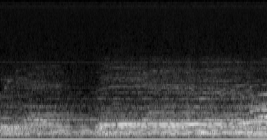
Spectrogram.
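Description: Choir singing long held chords in a church praise song. The chord changes about a second and a half in, and the harmony rises to higher notes near the end.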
